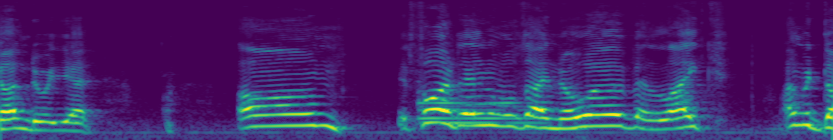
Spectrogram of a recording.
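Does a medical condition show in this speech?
Yes: cerebral palsy; voice tone sometimes odd.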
